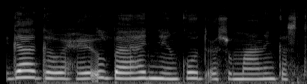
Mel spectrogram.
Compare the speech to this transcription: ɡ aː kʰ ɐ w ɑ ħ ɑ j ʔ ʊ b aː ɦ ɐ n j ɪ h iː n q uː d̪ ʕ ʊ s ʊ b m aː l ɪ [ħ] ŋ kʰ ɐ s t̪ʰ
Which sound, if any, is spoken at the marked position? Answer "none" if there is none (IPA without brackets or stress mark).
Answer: none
